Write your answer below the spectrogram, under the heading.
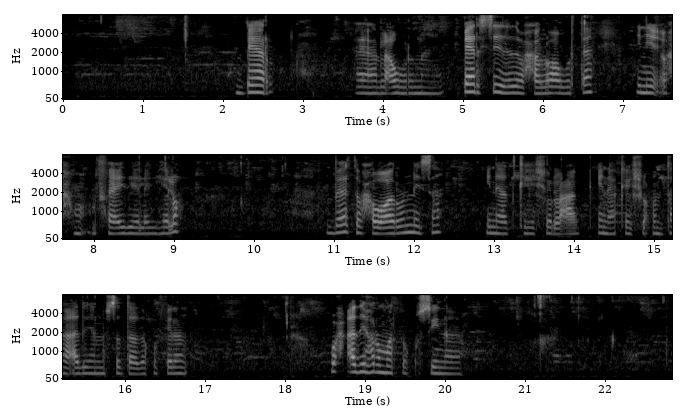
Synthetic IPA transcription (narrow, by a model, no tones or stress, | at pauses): r | ɐjaːlɐ | bɛːrsɪðɛːðɐwɑħɑːlɔːɐwʊːrt̪ʰaː | ɪnwɑħfaːʔiðɐlɐɣɦɛlɔ | bɛːrt̪ʰɐwɑħɑːuɐɾuːɾɪnɛjsaː | ɪnaːd̪kʰɐhɛʃɔlɑ̰ʕɑ̰ɡɪnaːd̪kʰɐhɛʃɔʕʊnt̪ʰaːʔɐ̰ðɪɣɐnɐfsɐd̪aːðɐkʰʊfɪlɐn | wɑħʔɐ̰ðiɦɔrmɐrkʰɐkʰʊ̥siːnaːjɔ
